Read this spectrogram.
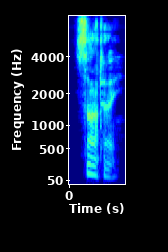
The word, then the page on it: satay: Australian English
